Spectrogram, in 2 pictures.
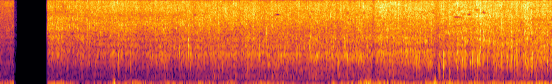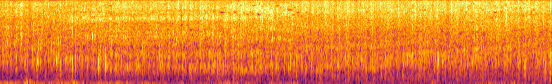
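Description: Water from a solar pump gushing out of a white PVC outlet pipe and splashing onto wet ground: a steady rush that grows louder about four seconds in.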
